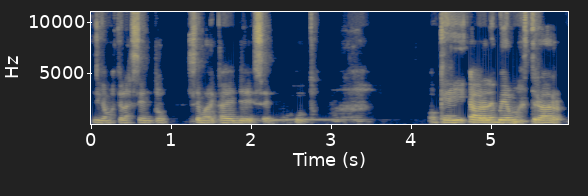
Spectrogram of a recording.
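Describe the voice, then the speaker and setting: A woman's voice: medium pitch, fairly even intonation, measured pace, husky. A young woman giving a class presentation, hesitant, with fillers and self-corrections. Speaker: student presenter.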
